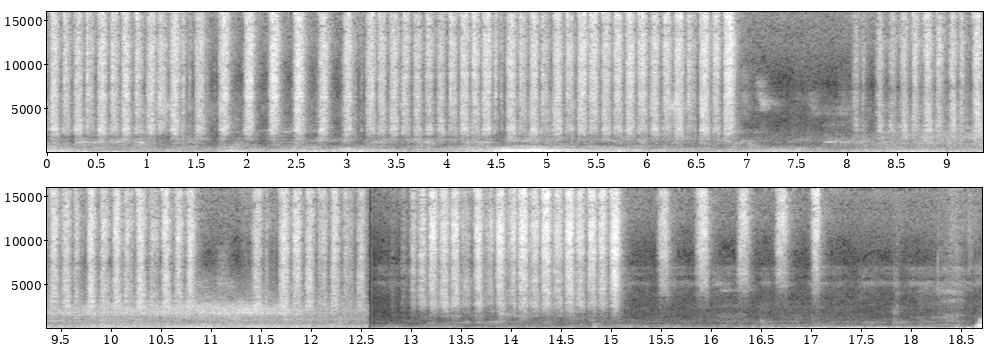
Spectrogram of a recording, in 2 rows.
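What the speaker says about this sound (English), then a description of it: "We're using the 220 sandpaper" Rhythmic scratchy rubbing of a sanding block with 220-grit sandpaper over a painted dresser, strokes repeating steadily with brief pauses, close and fairly quiet.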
